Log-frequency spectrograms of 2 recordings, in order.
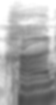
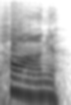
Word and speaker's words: Hong: Uh, can't even pronounce her name. Francesca Han. Is it Hong?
